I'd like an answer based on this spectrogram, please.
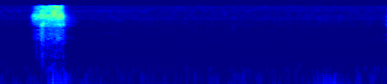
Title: Cold cat funny sneezing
